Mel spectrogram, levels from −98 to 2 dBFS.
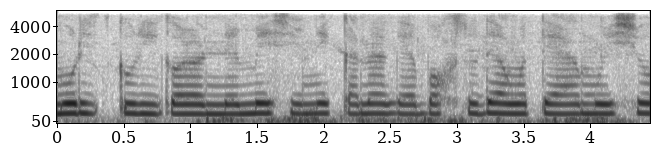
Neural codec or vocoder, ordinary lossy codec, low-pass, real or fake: none; AAC, 48 kbps; 5.4 kHz; real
